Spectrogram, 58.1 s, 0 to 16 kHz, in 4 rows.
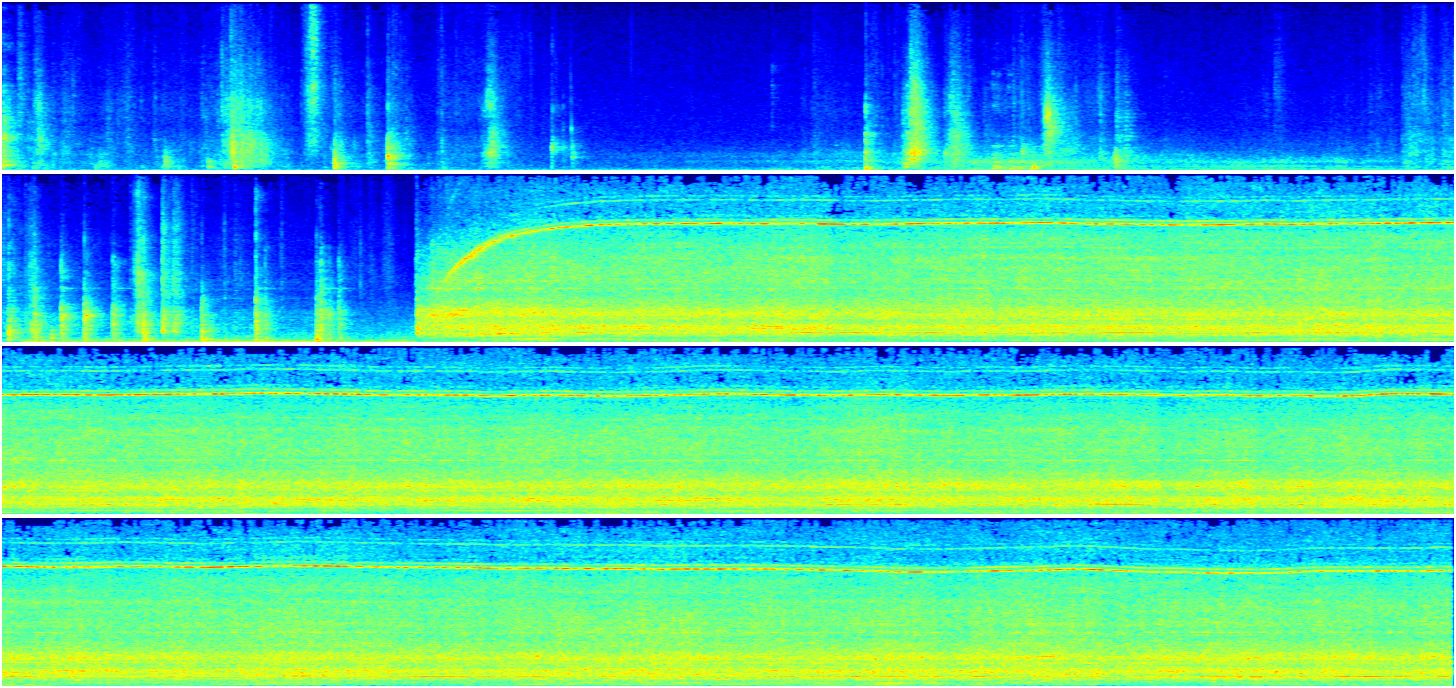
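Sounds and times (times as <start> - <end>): polisher rattling: 14.1 - 58.0
polisher motor whine: 18.7 - 58.0.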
